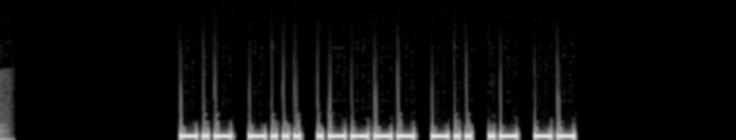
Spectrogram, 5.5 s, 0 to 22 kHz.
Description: Morse code, heard as a keyed tone, about 28 wpm, 700 Hz. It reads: KB1DAM
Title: USA Call Signs - 6 Characters - 4x Character Spacing - 28wpm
